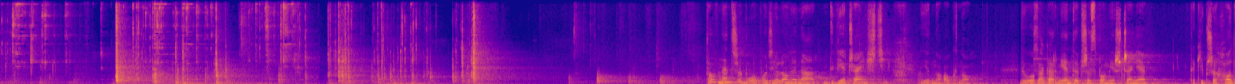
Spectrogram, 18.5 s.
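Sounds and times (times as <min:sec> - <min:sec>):
bunch of keys rattling while searching for the right one: 0:00.0 - 0:07.2
speech: 0:10.6 - 0:14.7, 0:15.3 - 0:18.5.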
